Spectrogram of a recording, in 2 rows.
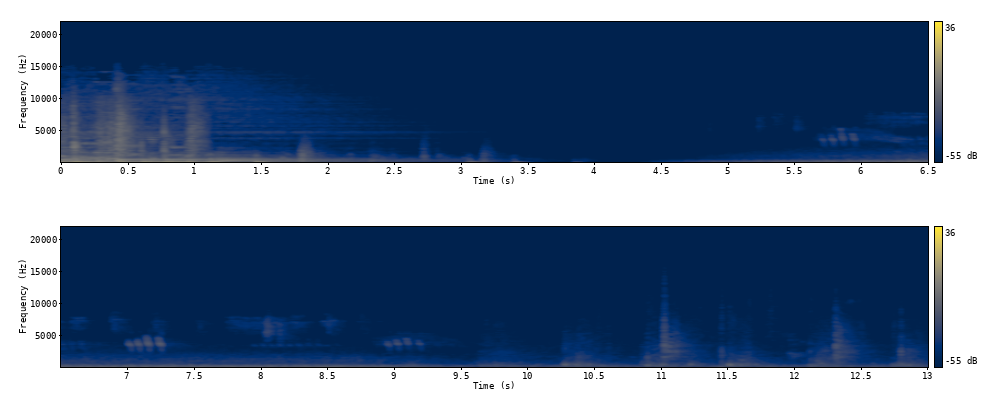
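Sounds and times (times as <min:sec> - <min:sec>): small birds chirping: 0:04.8 - 0:09.9.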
